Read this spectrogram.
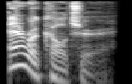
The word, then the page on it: aeroculture: British English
